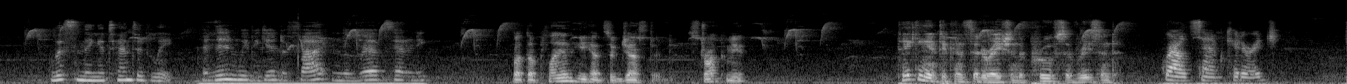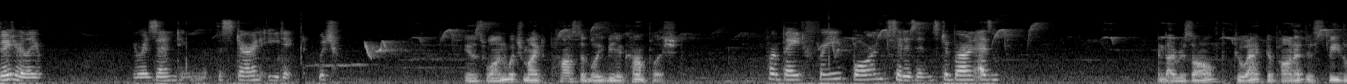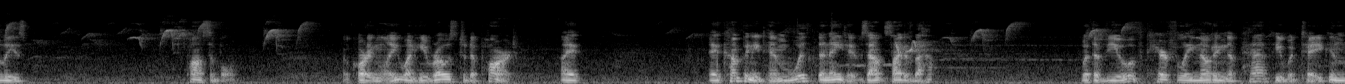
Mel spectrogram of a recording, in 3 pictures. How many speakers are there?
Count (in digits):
5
